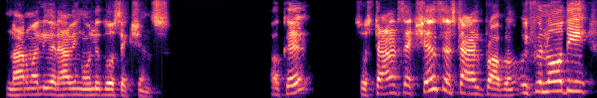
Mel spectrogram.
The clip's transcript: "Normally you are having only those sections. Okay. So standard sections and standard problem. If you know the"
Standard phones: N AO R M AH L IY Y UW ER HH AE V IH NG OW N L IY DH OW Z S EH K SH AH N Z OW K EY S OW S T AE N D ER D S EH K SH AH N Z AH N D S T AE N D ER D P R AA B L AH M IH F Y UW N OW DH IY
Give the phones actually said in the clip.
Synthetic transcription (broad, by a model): N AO R M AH L IY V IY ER HH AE V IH NG OW N L IY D OW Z S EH K SH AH N S OW K EY S OW S T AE N D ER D S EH K SH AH N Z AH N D S T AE N D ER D P R AA B L AH M IH F Y UW N OW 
